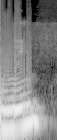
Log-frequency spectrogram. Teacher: dia keluar di dua bibir kita, mim, kemudian dia juga keluar di hidung, jadi dia adalah huruf asyafatain.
